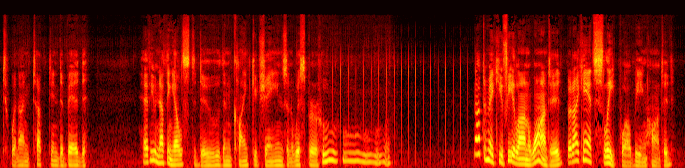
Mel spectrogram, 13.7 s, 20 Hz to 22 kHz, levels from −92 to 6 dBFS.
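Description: From 6.65 s to 9.66 s a train of clicks runs over the sound, a steady ticking at 6.65 clicks per second, around twenty in all, each well above the surrounding level and audible in quiet gaps too. The even spacing and matching shape point to periodic pulse injection, likely interference from nearby equipment or a faulty connection or power supply. On a waveform they appear as evenly spaced spikes; a spectrogram shows a row of thin vertical broadband lines.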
